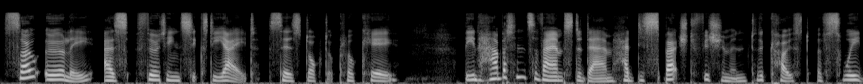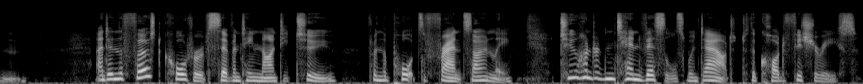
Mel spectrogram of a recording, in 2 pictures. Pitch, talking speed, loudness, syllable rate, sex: 190 Hz, 160 wpm, -21 LUFS, 4.8 syllables/s, female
